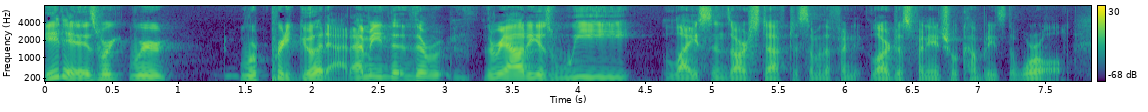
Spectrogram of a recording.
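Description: The delivery is fairly quick. It is a plain, everyday voice. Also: man, medium pitch for a man. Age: 30s. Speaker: financial planner. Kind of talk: casual chat.

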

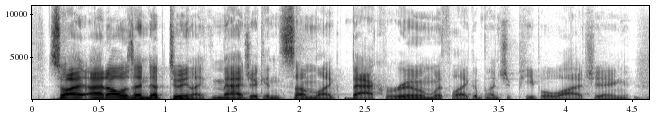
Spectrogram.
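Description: In an American accent, a man with an ordinary speaking voice and fairly low pitch talks at a fairly quick pace with fairly even intonation, on a very clean recording with a silent background. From US Midwest (West Lafayette, Indiana). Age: 20s. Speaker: tech entrepreneur, startup network founder. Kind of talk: casual podcast interview. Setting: studio.

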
